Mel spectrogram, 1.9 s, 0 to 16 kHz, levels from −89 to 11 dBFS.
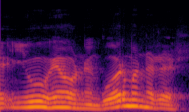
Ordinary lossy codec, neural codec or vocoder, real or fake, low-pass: none; none; real; 14.4 kHz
